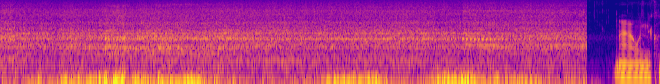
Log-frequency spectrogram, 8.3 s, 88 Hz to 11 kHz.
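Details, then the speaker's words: 2006 Audi A3, 183,000 miles, held at about 2000 rpm while intake valve cleaner dispenses: rough, lumpy note surging and sagging as it stumbles; check engine light was blinking; expected during the roughly nine-minute treatment. "now the valve cleaner product doesn't start dispensing immediately but trust me you'll know when it does the engine will start running really poorly"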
